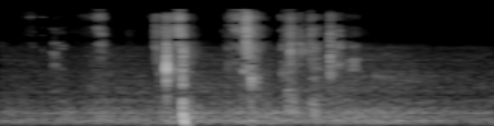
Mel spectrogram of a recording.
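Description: Stiff tarot cards being handled as a card is drawn from the deck: a few crisp snaps and slides of card on card, the sharpest about a second in.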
